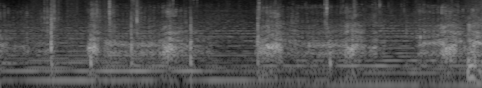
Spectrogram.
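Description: Dogs in an animated Cinderella episode, a series of short barks and woofs repeated at irregular intervals with soft thumping steps beneath, moderately close, no talking.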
